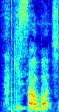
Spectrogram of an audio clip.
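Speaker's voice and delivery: retold overjoyed thanks; grateful. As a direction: gush your thanks. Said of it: "I was just like".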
